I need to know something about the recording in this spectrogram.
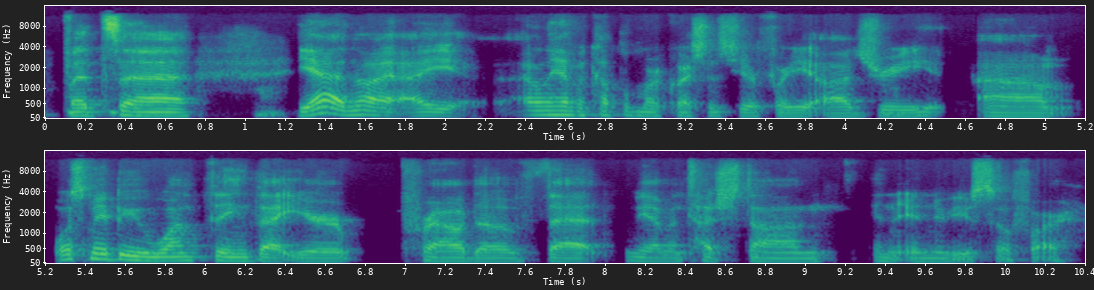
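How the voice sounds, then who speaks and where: A man hosting his podcast who asks questions in a friendly, casual way and gives quick affirmations. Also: fairly low pitch, darkish tone. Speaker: podcast host. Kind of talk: interviewer's casual chat.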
